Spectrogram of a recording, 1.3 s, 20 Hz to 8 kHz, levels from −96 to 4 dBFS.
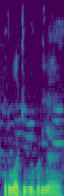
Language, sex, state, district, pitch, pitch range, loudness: Rajasthani, male, Rajasthan, Churu, 120 Hz, 110-125 Hz, -18 LUFS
